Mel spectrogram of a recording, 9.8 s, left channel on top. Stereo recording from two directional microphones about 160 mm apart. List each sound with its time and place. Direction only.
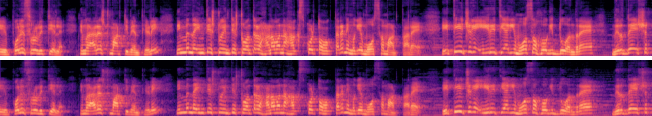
0.0 s speech: 15° left (ahead or behind); by 9.7 s 35° left (ahead or behind)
